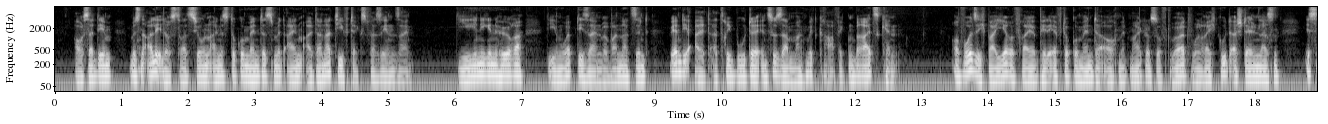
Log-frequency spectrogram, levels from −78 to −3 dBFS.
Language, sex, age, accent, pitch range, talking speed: German, male, 50-69, German, 70-95 Hz, 130 wpm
